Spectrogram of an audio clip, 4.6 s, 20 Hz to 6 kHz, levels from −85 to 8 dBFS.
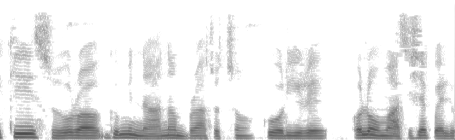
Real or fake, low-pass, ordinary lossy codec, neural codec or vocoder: real; 5.4 kHz; MP3, 24 kbps; none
